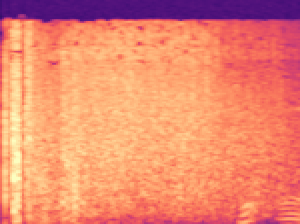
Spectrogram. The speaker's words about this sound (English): Ooh. That was a sexy little splash, wasn't it?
